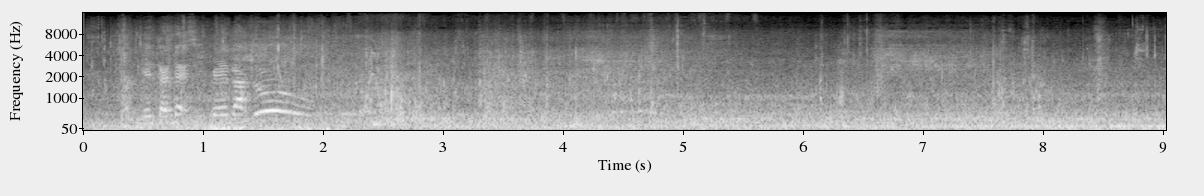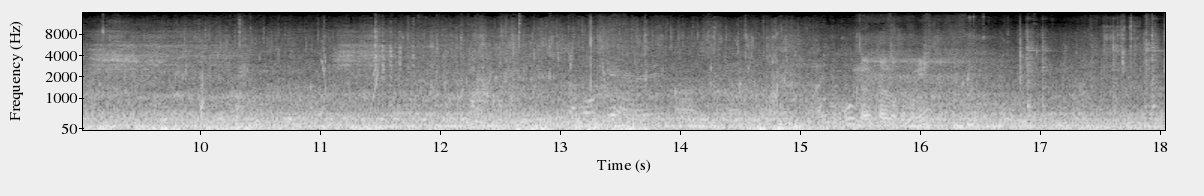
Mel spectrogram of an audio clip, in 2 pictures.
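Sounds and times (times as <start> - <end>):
wind on microphone: 0.0 - 5.4, 9.0 - 18.0
boat engine humming: 0.0 - 18.0.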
